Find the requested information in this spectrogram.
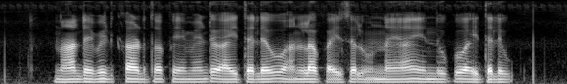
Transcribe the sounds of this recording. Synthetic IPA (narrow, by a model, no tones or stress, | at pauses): naːɖebiʈkaːɾɖt̪oːpeːmeɳʈɐjt̪ɐlewuɐnlɐpɐ̰jsɐlṵnːajaːend̪ukuɐjit̪ɐlewu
